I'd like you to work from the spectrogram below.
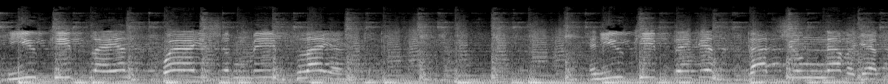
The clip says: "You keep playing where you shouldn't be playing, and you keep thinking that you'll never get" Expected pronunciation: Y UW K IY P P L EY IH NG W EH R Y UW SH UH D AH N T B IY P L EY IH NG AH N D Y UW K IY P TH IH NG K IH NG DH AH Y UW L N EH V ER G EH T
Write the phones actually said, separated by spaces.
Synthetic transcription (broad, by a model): Y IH K IY P P L EY IH NG W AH R Y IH SH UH D N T B IY P L EY IH NG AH N Y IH K IY P TH IH NG K IH NG DH AH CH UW L N EH V ER G EH T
